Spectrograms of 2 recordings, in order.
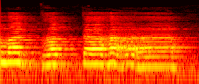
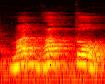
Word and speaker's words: मद्भक्तः: मन्मना भव मद्भक्तः। आपकी किताब में मद्भक्तो ओ दिख रहा है। पहले चरण और तीसरे चरण की समाप्ति पे ओ का उच्चारण जो है वो विसर्ग होता है।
